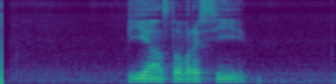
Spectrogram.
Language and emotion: Russian, neutral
